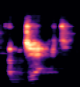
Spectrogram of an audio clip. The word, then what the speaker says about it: object: look at the verb the correct pronunciation of this word is object notice that the stress is on the second syllable object object this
